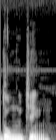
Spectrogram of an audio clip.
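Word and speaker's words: 東京: Both readings are in on'yomi, that is to say, Chinese readings, and the same word in modern Chinese would be pronounced Dōngjīng.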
